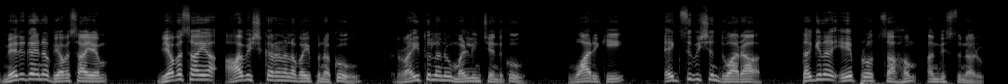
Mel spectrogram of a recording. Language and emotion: Telugu, neutral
